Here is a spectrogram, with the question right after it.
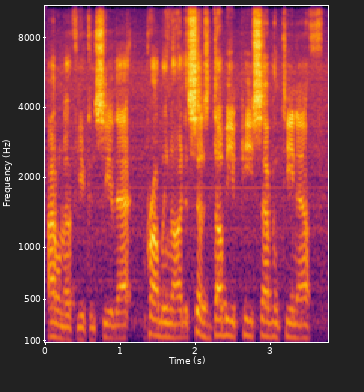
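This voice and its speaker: A man's voice: mid-range voice, steady tone, fairly quick, pushed and bright, slight background noise, low-quality recording. A man in a home workshop explaining a welding torch swap in a casual, joking, folksy way. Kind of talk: casual workshop how-to narration.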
